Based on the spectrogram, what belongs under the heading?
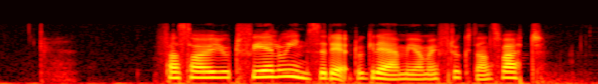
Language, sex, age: Swedish, female, 20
